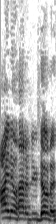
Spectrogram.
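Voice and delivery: mild, hollering yell. Telling how dad screamed at the TV over a driving clip, imitating dad screaming. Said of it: "he's the one that's screaming".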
